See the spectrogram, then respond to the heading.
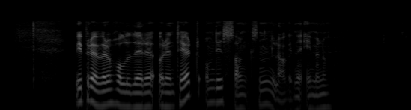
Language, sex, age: Norwegian, male, 25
